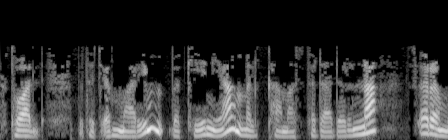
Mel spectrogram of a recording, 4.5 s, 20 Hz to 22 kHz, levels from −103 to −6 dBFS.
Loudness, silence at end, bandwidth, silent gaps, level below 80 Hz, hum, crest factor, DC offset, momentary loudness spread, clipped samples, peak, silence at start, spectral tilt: -27 LUFS; 0 s; 5.8 kHz; none; -72 dBFS; none; 20 dB; under 0.1%; 13 LU; under 0.1%; -8 dBFS; 0 s; -4.5 dB/octave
